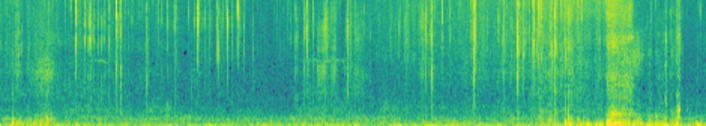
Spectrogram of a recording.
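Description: A yellow and pink smiley-face foam scrub sponge is held in one hand while fingertips scratch and squeeze its pink scouring side. Dry, crackling scratches and quick bright ticks sound over a soft low rumble. Near the end, a firmer squeeze brings a louder crunching burst.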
